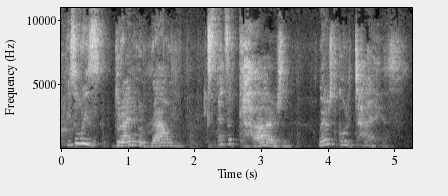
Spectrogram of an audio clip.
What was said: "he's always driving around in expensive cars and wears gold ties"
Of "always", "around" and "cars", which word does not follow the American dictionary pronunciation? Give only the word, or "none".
none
